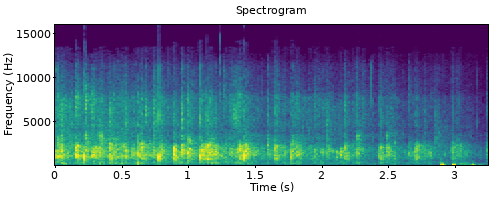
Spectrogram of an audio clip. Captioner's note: audience applauding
